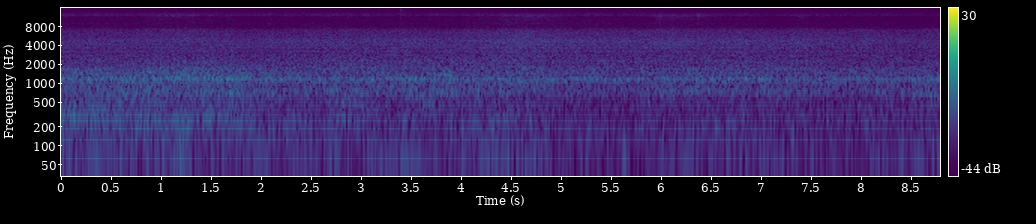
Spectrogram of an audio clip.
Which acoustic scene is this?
residential area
